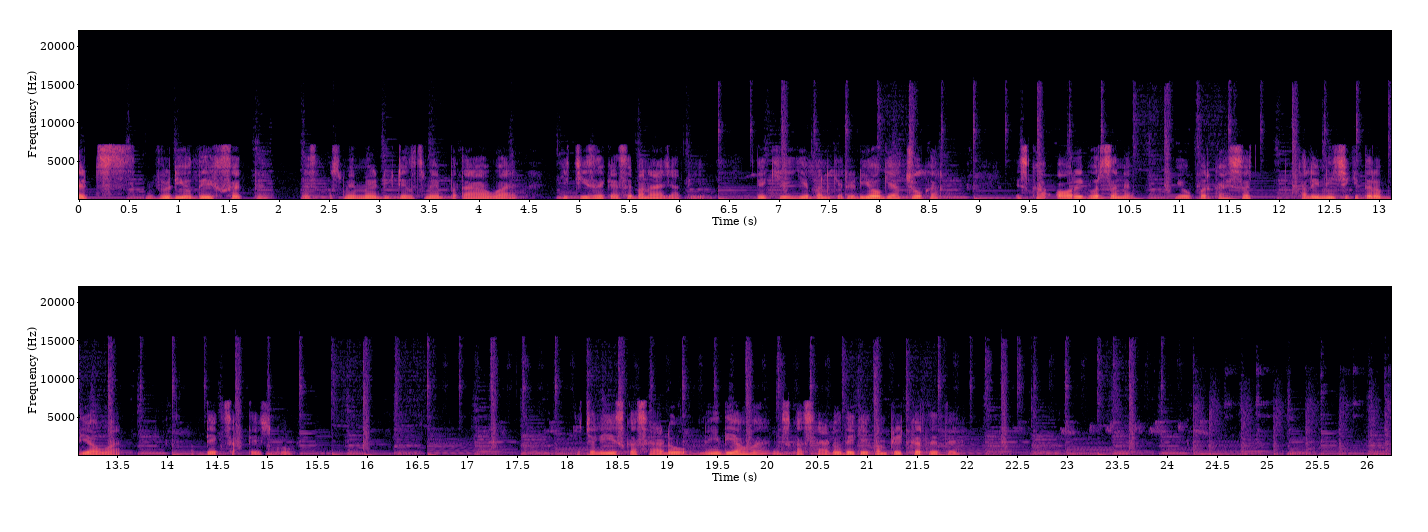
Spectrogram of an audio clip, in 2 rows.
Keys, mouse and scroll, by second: 2.4 click, 3.1 z, 3.8-7.2 drag, 7.6 Page_Up, 9.0 Page_Down, 10.5 Page_Up, 11.9 Page_Down, 13.9 Page_Up, 16.2 Page_Down, 19.3 space, 19.8 ctrl+click.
